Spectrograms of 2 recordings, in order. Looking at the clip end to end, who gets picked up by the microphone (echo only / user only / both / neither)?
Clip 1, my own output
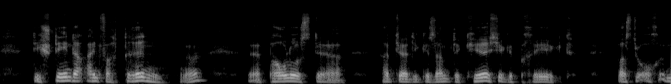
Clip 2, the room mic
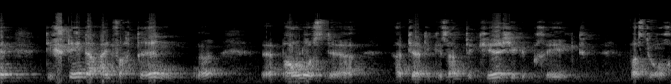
echo only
